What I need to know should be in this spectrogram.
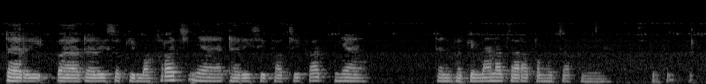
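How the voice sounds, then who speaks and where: A woman with an Indonesian accent teaching Arabic phonetics, patiently explaining and modelling sounds slowly for students to repeat. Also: low voice, fairly even intonation, warm tone, lo-fi sound, a little hiss or hum. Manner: slow, patient explaining with repeated demonstration syllables.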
